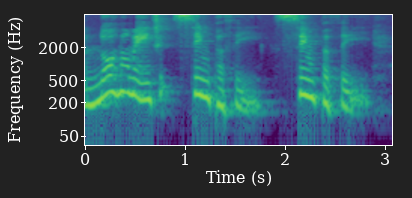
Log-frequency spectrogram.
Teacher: A sílaba tônica é a primeira. No caso da canção, a gente tem pam pam pam, tem uma melodia aí com três notas praticamente com o mesmo peso, então essa palavra acaba soando sympathy, ok?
